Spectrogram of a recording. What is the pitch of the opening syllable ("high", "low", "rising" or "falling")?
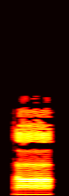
high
